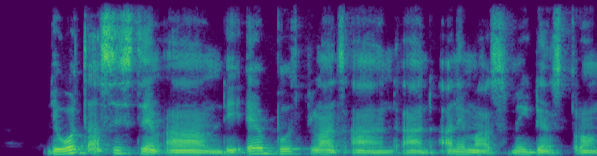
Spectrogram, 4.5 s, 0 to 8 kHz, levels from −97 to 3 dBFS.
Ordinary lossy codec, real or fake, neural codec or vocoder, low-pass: none; real; none; none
